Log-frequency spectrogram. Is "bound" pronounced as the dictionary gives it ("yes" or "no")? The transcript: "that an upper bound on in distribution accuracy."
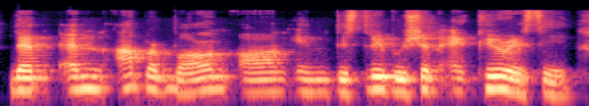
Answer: no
